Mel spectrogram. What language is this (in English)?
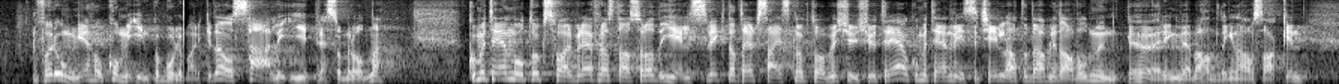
Norwegian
